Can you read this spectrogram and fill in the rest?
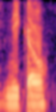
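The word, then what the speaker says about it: Niko: My name is Nico. That's N-I-K-O.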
